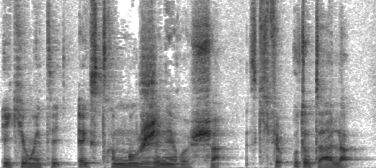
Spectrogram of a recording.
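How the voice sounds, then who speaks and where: With a dark, mellow tone, a man speaks at a fairly low pitch, somewhat breathy and with fairly even intonation. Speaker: association founder. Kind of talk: video report to supporters.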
